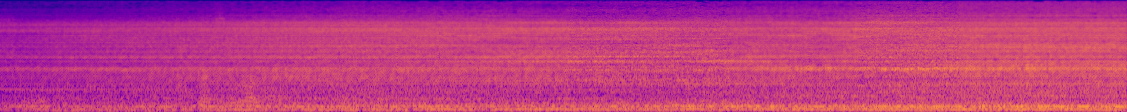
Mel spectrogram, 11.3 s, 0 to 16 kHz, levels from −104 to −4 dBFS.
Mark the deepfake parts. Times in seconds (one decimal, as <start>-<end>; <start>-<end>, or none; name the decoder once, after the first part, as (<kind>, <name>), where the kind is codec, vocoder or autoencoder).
0.0-5.7 (vocoder, Vocos); 7.3-8.6; 9.6-11.3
